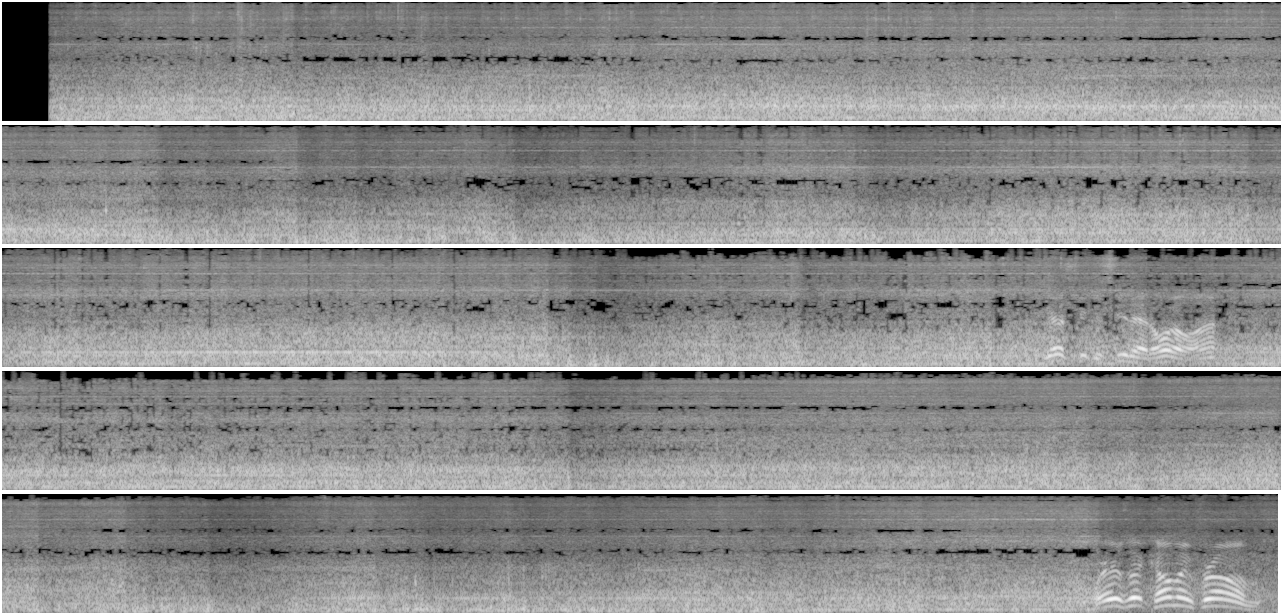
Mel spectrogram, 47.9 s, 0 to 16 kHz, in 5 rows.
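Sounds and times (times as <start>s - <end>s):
fan drone: 0.4s - 47.9s
low hum: 0.4s - 47.9s.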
